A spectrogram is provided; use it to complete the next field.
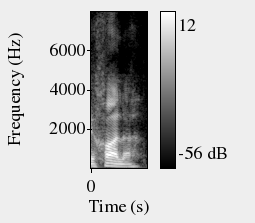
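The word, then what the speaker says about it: خالة: end this on a sukun and this is pronounced as a hat if you end it on a sucoon so you say hala and this one you'd say khal that's it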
